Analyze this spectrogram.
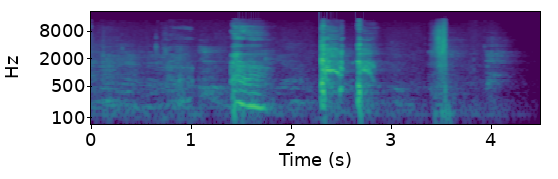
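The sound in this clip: A person coughs and clears their throat after pollen drifts through the air. Soft throat noises lead into a few short, sharp cough bursts, separated by brief pauses.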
